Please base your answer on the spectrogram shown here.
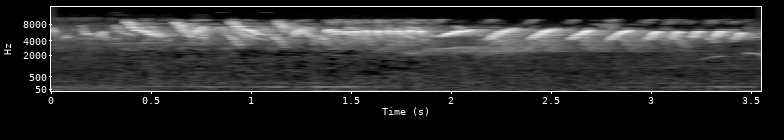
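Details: Pleci (Oriental white-eye) delivering rapid "nembak"-style song for training: unbroken, very high twittering with a quick stuttered trill, then a regular series of short rising whistled chirps, over a faint low hum.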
